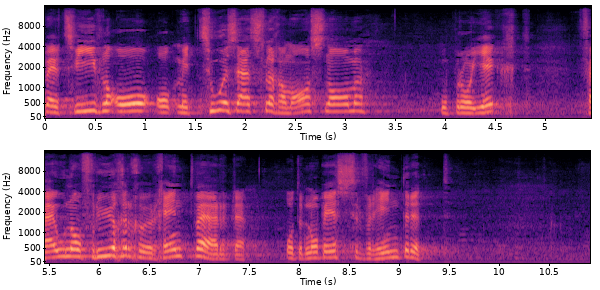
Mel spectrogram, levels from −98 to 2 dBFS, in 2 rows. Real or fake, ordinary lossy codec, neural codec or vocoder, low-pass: real; AAC, 48 kbps; none; 14.4 kHz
